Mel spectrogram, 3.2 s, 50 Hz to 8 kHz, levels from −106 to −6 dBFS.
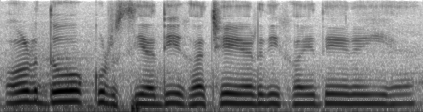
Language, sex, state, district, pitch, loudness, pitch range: Hindi, female, Uttar Pradesh, Saharanpur, 205 Hz, -16 LUFS, 200-215 Hz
